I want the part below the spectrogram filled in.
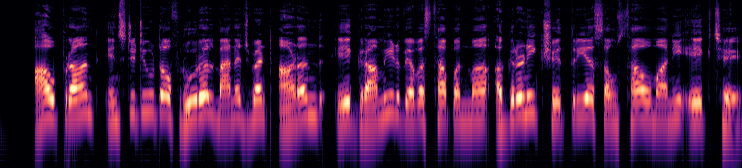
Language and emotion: Gujarati, neutral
